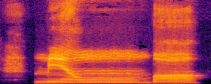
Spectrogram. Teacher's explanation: this is a noon that's naked, and after is a ba, which is a heavy letter. So you hear the heaviness as you merge. Min ba, and your mouth is ready for the ba.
